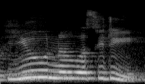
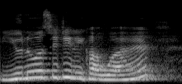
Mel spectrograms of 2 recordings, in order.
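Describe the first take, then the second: First: यूनिवर्सिटी said slowly, starting with a clear y sound; slow pronunciation demo. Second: Said in the usual way. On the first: Shown as a demonstration. Teacher slowly models यूनिवर्सिटी for the class, y sound first. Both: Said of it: "क्या लिखा हुआ है?".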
